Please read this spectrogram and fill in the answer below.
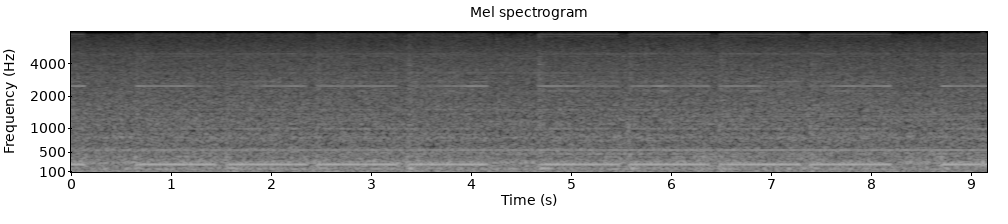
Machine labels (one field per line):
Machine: slide rail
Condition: normal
